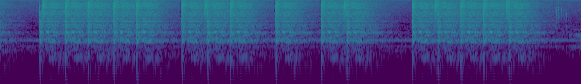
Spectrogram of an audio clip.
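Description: A General MIDI drum pattern of closed hi-hat and side-stick notes played back from a MIDI file through a synthesizer, heard faintly as a steady rhythm of short clicking strokes about three a second.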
